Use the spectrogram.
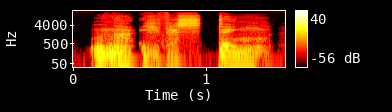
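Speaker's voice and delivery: a hint of a contemptuous growl. A narrator's reading. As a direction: growl it down at her. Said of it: "knurrte Keno".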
